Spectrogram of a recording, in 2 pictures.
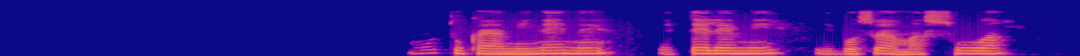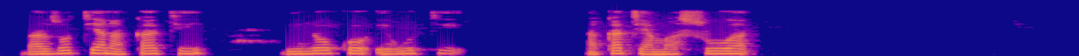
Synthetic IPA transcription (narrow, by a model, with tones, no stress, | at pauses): mo˦tu˨ka˨ja˨mi˨nɛ˦nɛ˦ | e˨tɛ˦lɛ˦mi˦ | li˨bo˨so˦ja˨ma˨su˦wa˦ | ba˨zo˦ti˦a˦na˨ka˦tʰi˦ | bi˨lɔ˦kɔ˦ʔe˨wu˦ti˦ | na˨ka˦ti˨ja˨ma˨su˦wa˦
